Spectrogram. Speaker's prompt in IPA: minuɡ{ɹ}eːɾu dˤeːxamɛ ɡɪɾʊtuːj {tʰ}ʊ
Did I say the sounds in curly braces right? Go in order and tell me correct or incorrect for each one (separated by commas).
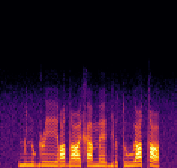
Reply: correct, incorrect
